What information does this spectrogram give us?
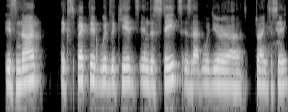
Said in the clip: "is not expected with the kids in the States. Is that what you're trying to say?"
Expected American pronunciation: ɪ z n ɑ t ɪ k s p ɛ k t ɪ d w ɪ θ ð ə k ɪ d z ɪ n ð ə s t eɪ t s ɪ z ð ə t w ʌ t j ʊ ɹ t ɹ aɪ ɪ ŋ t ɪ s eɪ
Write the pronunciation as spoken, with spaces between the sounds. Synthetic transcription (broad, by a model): ɪ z n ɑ t ɪ k s p ɛ k t ɪ d w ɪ ð ə k ɪ d z ɪ n ð ə s t eɪ t s ɪ z ð ə t w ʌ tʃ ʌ ɹ t ɹ aɪ ɪ ŋ t ɪ s eɪ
